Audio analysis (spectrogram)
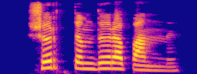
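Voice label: "шӧрттӧм дӧра панны", Komi, female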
